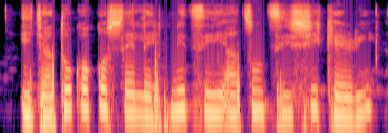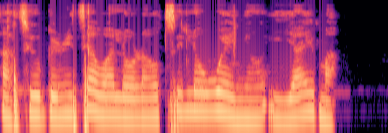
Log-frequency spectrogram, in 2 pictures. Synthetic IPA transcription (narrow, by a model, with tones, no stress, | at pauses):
i˨d͡ʒa˨to˨˦kɔ˦kɔ˦˨ʃɛ˧lɛ˨nĩ˦ti˦a˧tũ˦ti˧ʃi˦˨kʰɛ˨ɾi˨˦a˦˨ti˧o˧bẽ˧˨ɾ̃ĩ˧ti˦a˦˨wa˨˦lɔ˧ɾa˧ɔ˧ti˦lɔ˦wɔ˦ɛ˦˨j̃ã˧i˨ja˨˦ɛ˦˨mã˨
